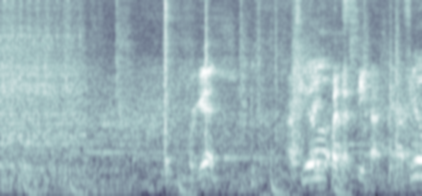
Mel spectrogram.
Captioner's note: engine cuts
